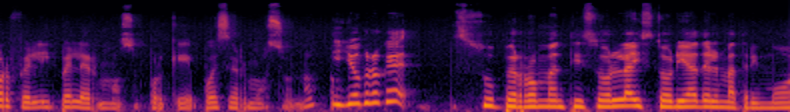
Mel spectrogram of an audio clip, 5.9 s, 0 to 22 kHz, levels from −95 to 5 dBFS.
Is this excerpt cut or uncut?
cut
